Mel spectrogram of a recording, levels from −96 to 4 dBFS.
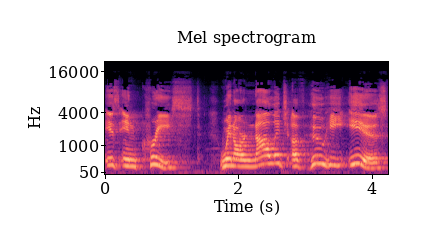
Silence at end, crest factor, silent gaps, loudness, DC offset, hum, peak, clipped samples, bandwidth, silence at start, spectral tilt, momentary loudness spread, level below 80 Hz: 0 s; 16 dB; none; -14 LUFS; under 0.1%; none; 0 dBFS; under 0.1%; 12.5 kHz; 0 s; -3.5 dB/octave; 11 LU; -54 dBFS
